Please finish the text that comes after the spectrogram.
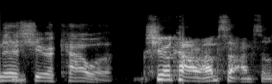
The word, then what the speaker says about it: Shirakawa: May with Timeless Tony storm Luther and Mina shiraka once again I apologize for my mispronunciation Mina shirakawa shirakawa I'm so I'm so sorry Mina shirakawa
